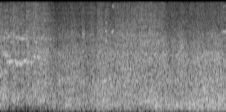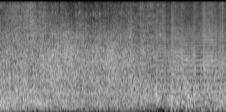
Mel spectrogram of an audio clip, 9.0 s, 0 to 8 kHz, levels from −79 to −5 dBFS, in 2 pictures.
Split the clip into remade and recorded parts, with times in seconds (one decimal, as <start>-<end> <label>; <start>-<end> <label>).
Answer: 0.0-7.6 recorded; 7.6-9.0 remade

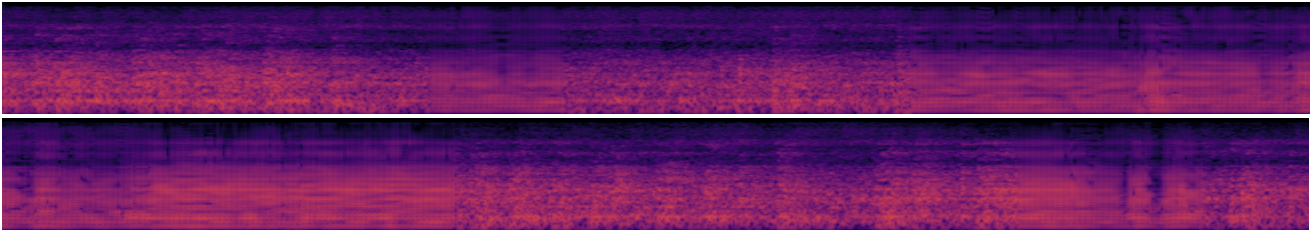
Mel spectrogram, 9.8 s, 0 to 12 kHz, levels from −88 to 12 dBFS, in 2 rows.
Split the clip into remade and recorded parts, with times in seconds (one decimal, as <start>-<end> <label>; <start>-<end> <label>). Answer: 0.0-1.6 recorded; 1.6-2.1 remade; 2.1-3.4 recorded; 3.4-6.6 remade; 6.6-8.7 recorded; 8.7-9.4 remade; 9.4-9.8 recorded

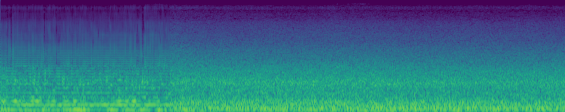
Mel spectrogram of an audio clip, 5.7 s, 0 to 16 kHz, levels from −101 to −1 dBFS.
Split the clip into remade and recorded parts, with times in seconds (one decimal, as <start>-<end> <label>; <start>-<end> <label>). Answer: 0.0-1.7 remade; 1.7-5.7 recorded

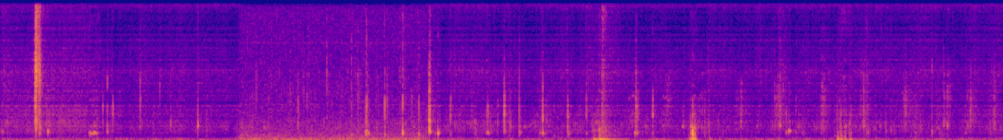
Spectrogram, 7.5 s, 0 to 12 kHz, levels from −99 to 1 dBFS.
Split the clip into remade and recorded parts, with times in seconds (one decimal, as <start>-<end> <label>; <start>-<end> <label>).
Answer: 0.0-1.8 remade; 1.8-3.2 recorded; 3.2-7.5 remade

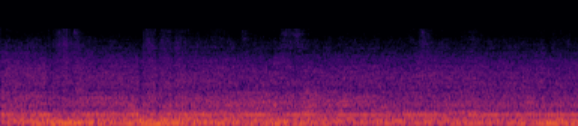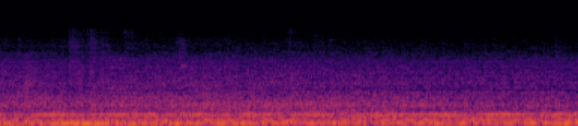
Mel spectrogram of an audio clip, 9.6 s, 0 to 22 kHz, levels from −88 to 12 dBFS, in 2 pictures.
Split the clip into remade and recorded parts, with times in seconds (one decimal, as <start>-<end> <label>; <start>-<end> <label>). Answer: 0.0-5.9 recorded; 5.9-9.6 remade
